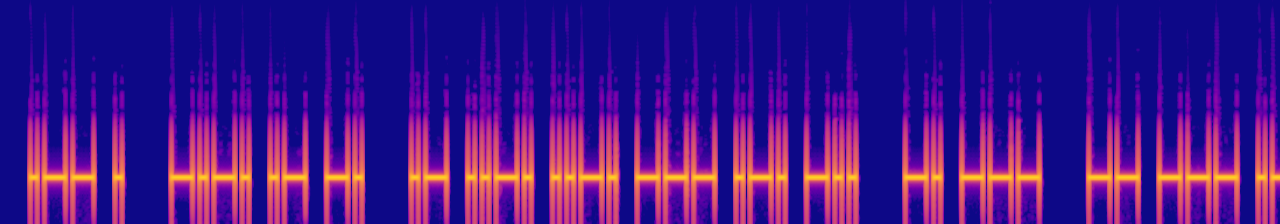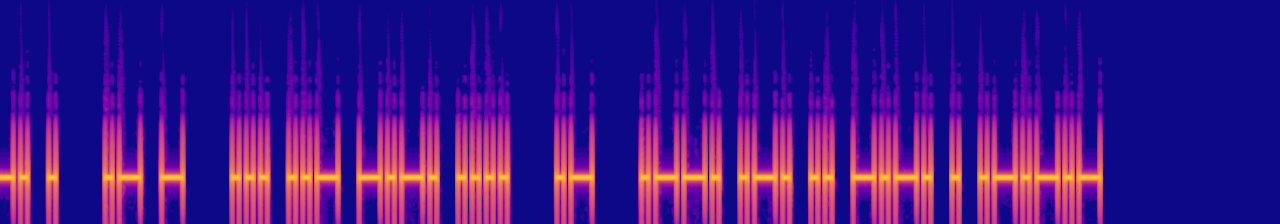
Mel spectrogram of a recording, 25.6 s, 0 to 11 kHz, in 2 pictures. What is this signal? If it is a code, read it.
Morse code, heard as a keyed tone, about 17 wpm, 700 Hz. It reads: WE CAN AFFORD NO MORE AT SUCH A PRICE.
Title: Sentences from Top 1100 Words 17wpm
